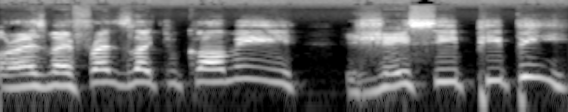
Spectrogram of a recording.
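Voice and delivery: put-on French accent. Introducing a new player character in character: French accent. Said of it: "You're gonna speak in a French accent the whole time?".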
